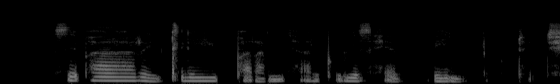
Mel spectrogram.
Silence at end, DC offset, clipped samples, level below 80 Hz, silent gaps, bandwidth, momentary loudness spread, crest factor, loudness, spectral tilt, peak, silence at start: 0 s; under 0.1%; under 0.1%; -80 dBFS; 0.81-0.85 s, 1.63-1.71 s, 2.19-2.37 s, 3.21-3.27 s, 4.04-4.34 s, 4.77-4.81 s, 4.88-5.18 s, 5.34-5.45 s; 7.4 kHz; 13 LU; 22 dB; -43 LUFS; -4.5 dB/octave; -22 dBFS; 0.55 s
